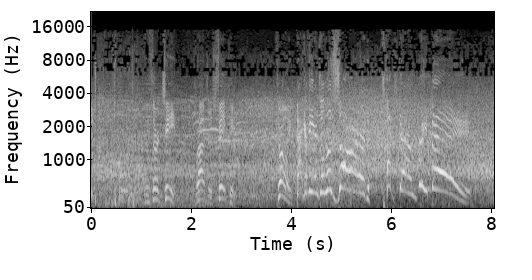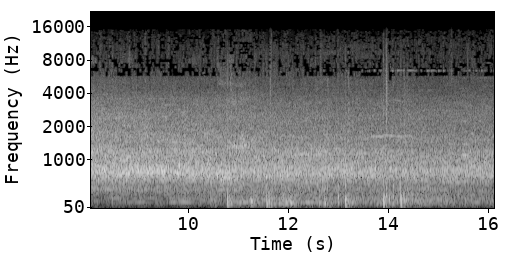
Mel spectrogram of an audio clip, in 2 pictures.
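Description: A large crowd cheers and roars in a big open stadium.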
